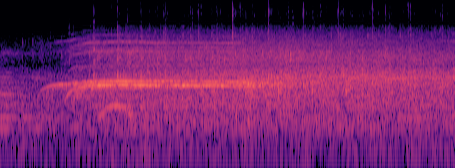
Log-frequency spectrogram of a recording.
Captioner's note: audience cheers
